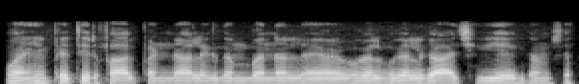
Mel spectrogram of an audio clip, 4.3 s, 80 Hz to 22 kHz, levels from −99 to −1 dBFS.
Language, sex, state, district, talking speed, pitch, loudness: Magahi, male, Bihar, Lakhisarai, 180 wpm, 125 Hz, -17 LUFS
